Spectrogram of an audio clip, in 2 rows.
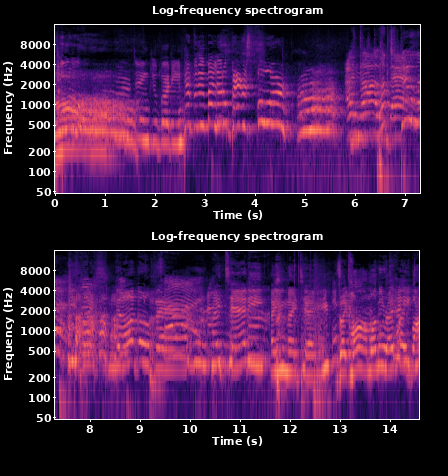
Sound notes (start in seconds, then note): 7.6 laughs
